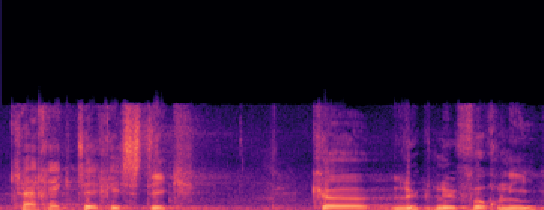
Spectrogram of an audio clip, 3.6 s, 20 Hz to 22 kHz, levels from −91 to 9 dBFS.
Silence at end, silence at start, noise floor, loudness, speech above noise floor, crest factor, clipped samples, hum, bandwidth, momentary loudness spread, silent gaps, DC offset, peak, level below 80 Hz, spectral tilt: 0 s; 0 s; -39 dBFS; -18 LUFS; 22 dB; 16 dB; under 0.1%; none; 11.5 kHz; 13 LU; none; under 0.1%; -4 dBFS; -64 dBFS; -3.5 dB/octave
